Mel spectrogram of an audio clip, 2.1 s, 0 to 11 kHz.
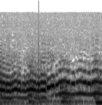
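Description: Solo trumpet with orchestra in a 1946 radio broadcast recording: a held note that slides slowly down and then back up in pitch, over a pulsing bass line.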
